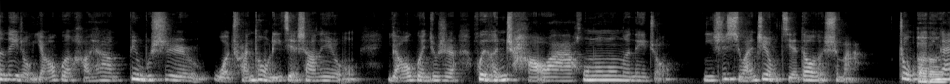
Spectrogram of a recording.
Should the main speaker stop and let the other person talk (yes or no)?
no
